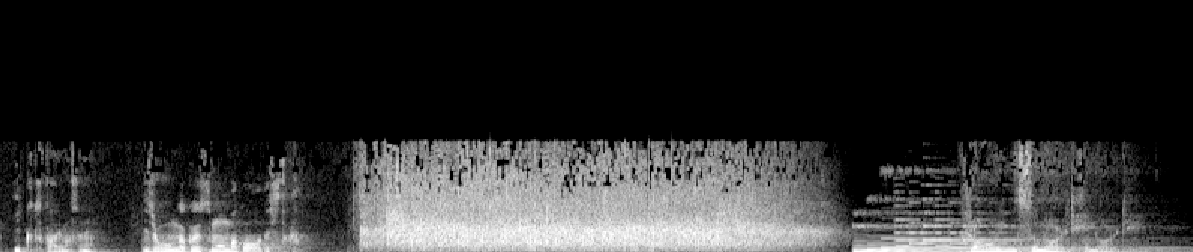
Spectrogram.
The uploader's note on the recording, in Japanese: 常翔ホール公開収録。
